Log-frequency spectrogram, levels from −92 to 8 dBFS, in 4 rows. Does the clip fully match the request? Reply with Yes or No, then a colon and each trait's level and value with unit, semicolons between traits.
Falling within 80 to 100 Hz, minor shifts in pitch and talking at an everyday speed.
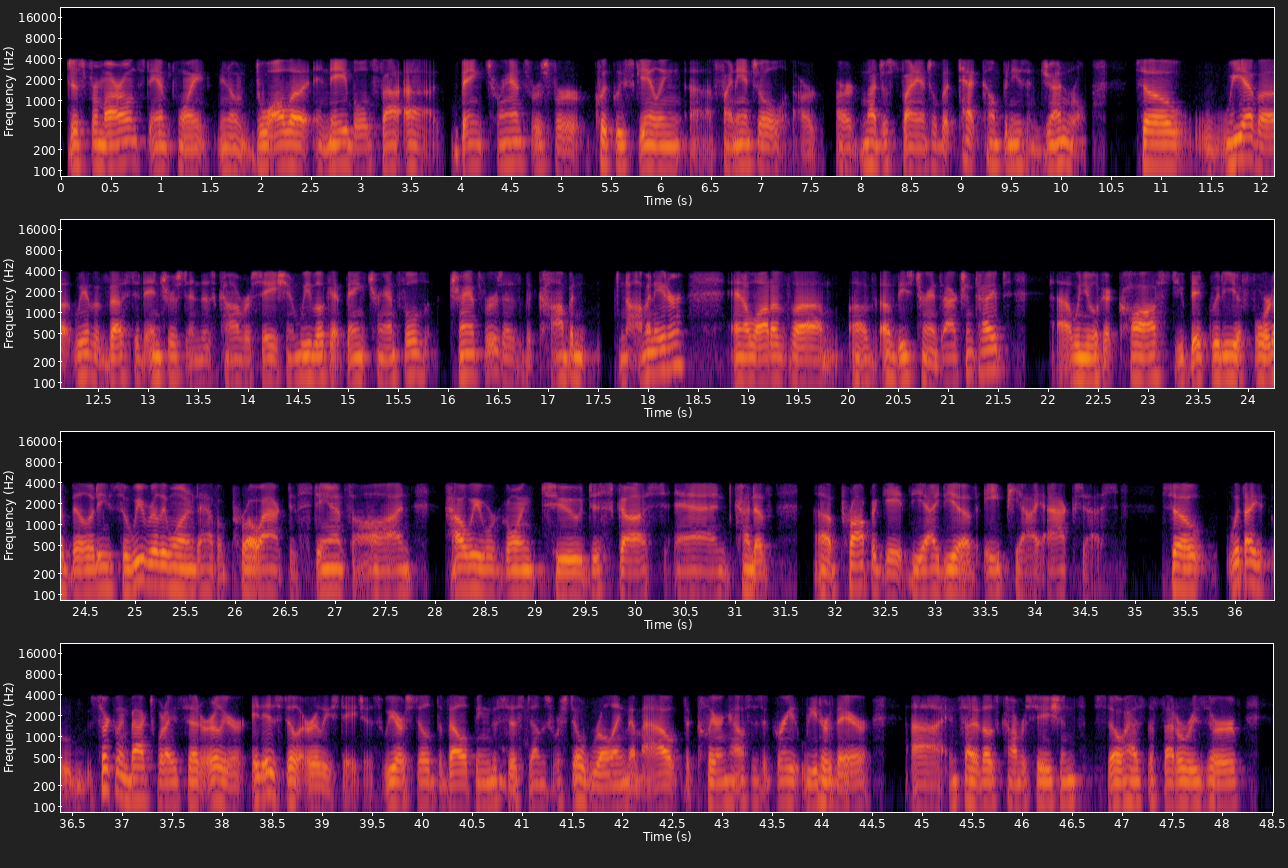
No: low, 115 Hz; narrow, 1.5 semitones; average, 170 wpm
